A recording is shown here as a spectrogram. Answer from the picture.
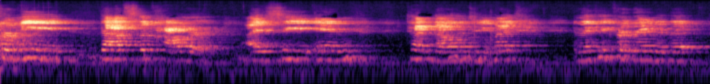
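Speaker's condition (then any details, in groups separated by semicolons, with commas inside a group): Cerebral palsy; present from birth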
